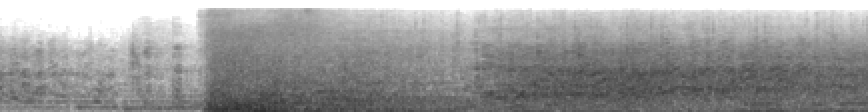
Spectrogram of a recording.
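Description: A tree bursts into flames with a loud whoosh and crackles as it burns.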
